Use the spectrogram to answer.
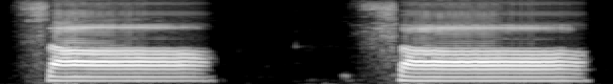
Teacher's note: سا کی ادائیگی میں زبان کی نوک کو سامنے والے اوپر کے 2 دانتوں کے اندرونی کناروں سے نرمی سے لگا کر باریک آواز میں پڑھیں، یعنی سا، سا۔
